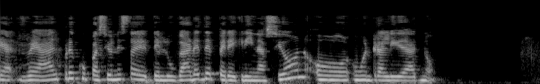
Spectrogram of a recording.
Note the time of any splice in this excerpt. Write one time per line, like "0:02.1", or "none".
0:01.3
